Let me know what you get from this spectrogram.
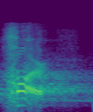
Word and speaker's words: Har: That's actually a breathing symbol, which means a breath symbol, which means that it's pronounced har, with an H type of sound.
